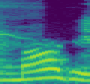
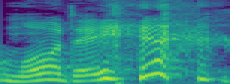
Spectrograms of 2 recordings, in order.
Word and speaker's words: mardy: No, Mardy, not Mordy.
